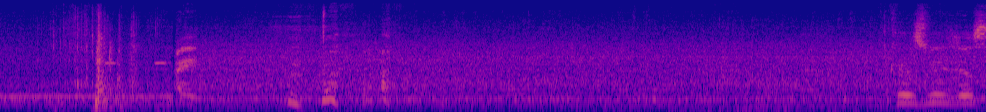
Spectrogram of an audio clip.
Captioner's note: giggles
